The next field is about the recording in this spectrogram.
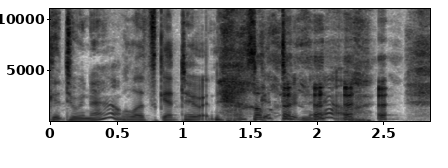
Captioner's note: laughs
